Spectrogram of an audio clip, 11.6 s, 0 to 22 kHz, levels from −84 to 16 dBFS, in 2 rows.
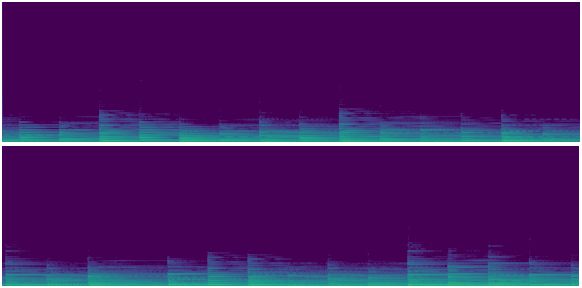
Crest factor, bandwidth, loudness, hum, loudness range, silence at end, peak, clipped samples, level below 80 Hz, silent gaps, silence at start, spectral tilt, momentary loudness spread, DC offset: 16 dB; 4.9 kHz; -26 LUFS; none; 2 LU; 0 s; -10 dBFS; under 0.1%; -44 dBFS; none; 0 s; -10.5 dB/octave; 6 LU; under 0.1%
